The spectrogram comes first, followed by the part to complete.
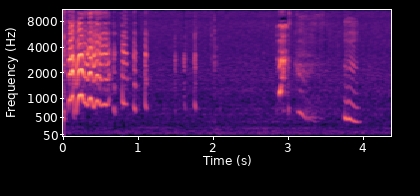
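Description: A woman's high, wavering giggle in the first second, then a few small clicks while she chews, and two short falling-pitch vocal sounds near the end.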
